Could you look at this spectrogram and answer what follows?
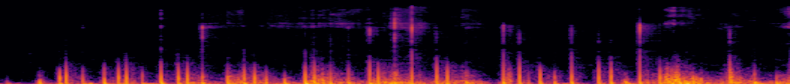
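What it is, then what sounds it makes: Wooden block tapped and scratched with nails. Long glittery nails scratch and tap along a small, solid light-wood block engraved "relax," with a string loop through a hole, held in both hands. A rapid, uneven run of dull, low, close-up knocks and scrapes is heard, with short bright clicks now and then. Each tap dies away almost at once.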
